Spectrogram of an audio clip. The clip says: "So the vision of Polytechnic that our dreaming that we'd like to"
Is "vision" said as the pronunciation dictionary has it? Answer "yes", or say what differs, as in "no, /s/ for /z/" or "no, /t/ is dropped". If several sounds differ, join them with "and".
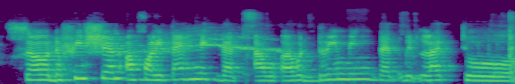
no, /f/ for /v/ and /ʃ/ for /ʒ/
